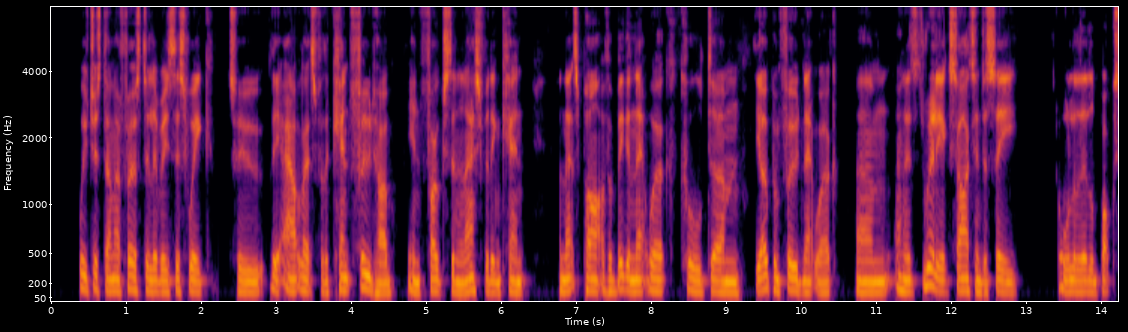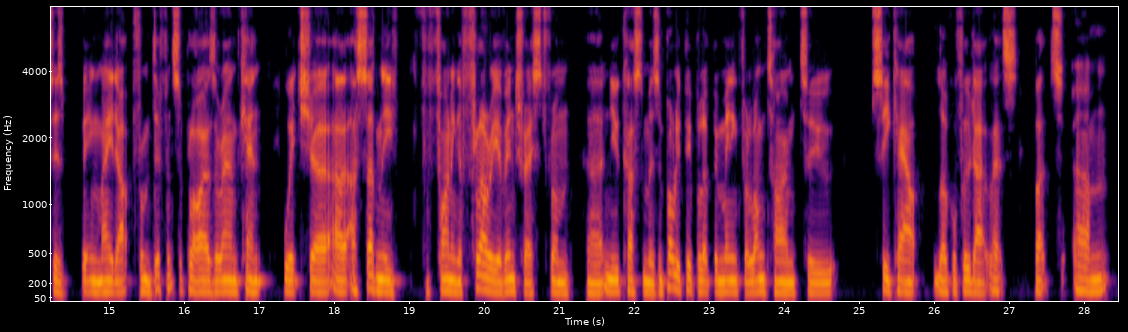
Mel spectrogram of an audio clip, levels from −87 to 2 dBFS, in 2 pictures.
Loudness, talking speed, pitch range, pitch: -21 LUFS, 180 wpm, 105-120 Hz, 115 Hz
